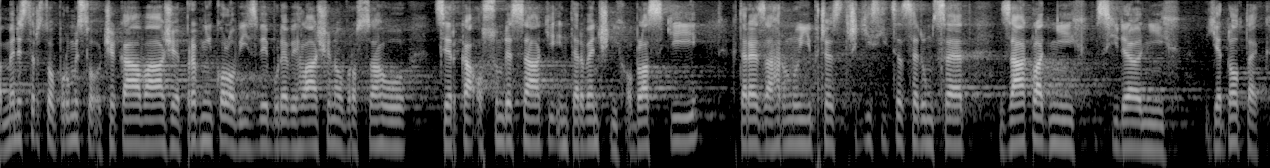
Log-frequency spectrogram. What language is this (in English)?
Czech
